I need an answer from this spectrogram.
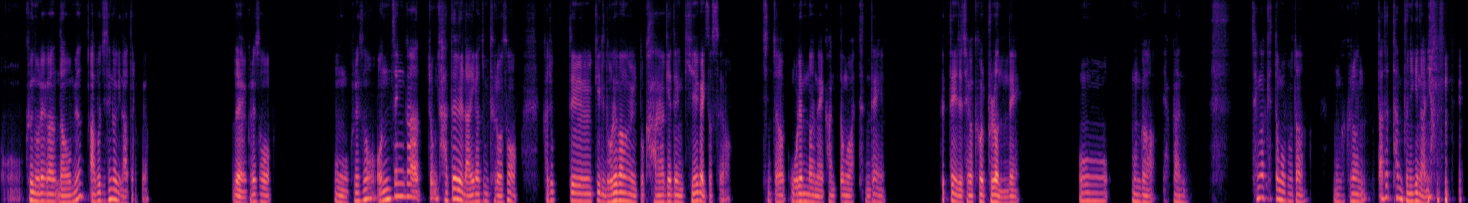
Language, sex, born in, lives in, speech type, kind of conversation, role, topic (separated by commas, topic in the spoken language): Korean, male, South Korea, South Korea, conversation, podcast, guest, 어떤 노래를 들으면 과거로 돌아간 것처럼 느끼나요?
